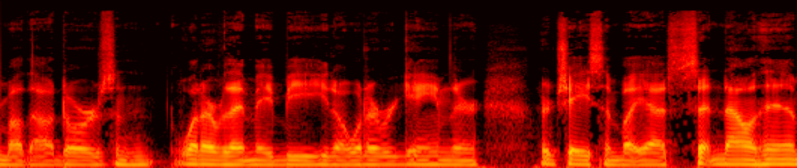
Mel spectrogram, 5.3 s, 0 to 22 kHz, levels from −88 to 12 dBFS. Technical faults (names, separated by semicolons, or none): none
